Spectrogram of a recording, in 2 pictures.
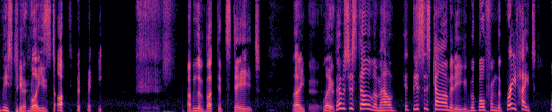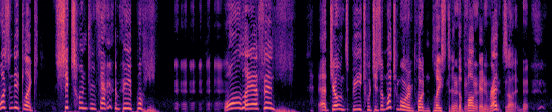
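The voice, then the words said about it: Imitates another person's voice. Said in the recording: “good Fat Jay impression ... That's fucking spot on.”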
